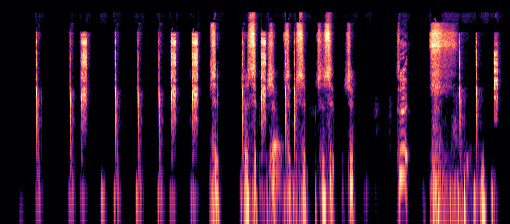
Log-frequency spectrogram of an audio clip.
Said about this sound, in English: There's an actual snare. Oh, the kicks is pretty good. With a beat pad on his phone.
